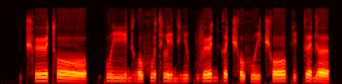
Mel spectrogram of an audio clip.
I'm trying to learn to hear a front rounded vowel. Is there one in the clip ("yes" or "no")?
yes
